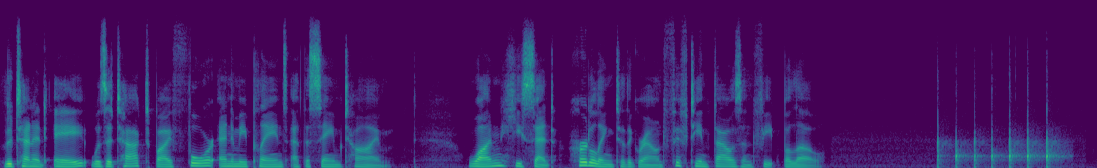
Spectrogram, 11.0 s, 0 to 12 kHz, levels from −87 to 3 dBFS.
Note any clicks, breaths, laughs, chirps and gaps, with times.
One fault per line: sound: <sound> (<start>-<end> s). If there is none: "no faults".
sound: thud (9.4-10.7 s)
